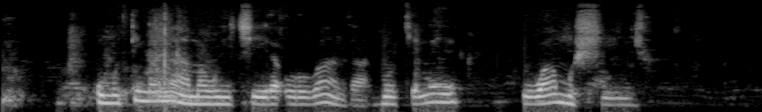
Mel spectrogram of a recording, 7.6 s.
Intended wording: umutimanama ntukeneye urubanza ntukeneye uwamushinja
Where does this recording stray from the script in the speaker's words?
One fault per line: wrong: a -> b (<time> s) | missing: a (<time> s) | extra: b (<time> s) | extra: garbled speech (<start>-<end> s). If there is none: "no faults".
wrong: ntukeneye -> wicira (2.1 s)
